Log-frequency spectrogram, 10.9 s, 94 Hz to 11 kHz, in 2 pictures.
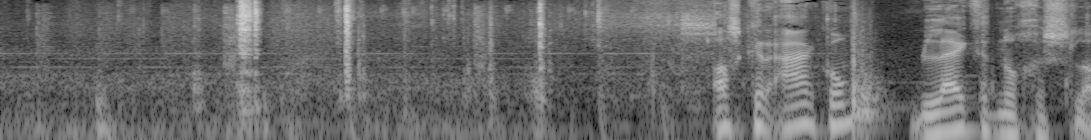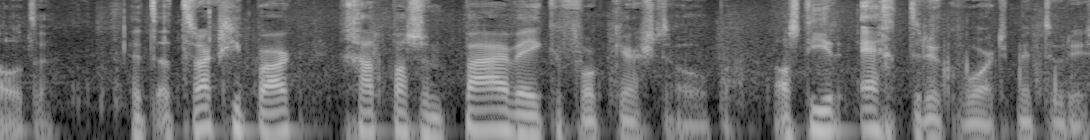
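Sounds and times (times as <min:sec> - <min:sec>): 
steady low car engine rumble: 0:00.0 - 0:04.6
speech: 0:00.5 - 0:00.7, 0:03.6 - 0:10.8.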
